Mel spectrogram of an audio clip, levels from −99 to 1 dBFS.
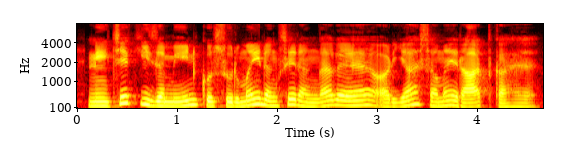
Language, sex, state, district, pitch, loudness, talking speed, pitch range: Hindi, male, Jharkhand, Ranchi, 150 Hz, -17 LUFS, 205 wpm, 140-175 Hz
